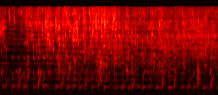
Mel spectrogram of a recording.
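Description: Water bubbles and splashes steadily as chicken is put into a pot of boiling water in a kitchen, a busy, crackling liquid texture, with no voices.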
